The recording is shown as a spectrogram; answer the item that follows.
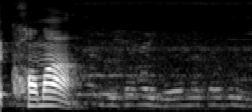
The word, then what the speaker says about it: ক্ষমা: যে ক্ষমা আছে ক্ষমা বাংলায় তো আমরা ক্ষমা বলে থাকি কিন্তু সংস্কৃত উচ্চারণ কি হবে ক্ষে এর পরিবর্তে উচ্চারণ হবে তাহলে ক যোগ মূর্ধন্যস ক্ষি এর পরিবর্তে ক যোগ মূর্ধন্যস দিলাম তারপরে ম যোগ আকার তাহলে উচ্চারণটা হবে ক্ষ্যামা ক্ষামা এইভাবে ক যোগ মূর্ধন্যস সাথে ম আকার ক্ষামা উচ্চারণ হবে ক্ষমা কেমন তারপরে তাহলে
